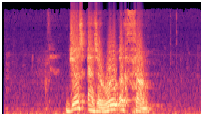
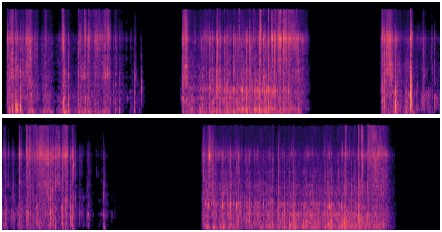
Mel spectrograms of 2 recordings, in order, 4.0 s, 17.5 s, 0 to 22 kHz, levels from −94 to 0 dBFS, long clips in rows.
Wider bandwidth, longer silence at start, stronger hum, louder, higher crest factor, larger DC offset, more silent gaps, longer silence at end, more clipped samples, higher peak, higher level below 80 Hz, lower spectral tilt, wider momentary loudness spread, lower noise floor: first, over 20 kHz vs 17 kHz; about the same, 0.05 s vs 0.1 s; neither; first, -4 LUFS vs -30 LUFS; second, 8 dB vs 34 dB; neither; second, none vs 2.91-3.53 s, 6.25-7.52 s, 11.09-12.70 s; second, 0.5 s vs 1 s; first, 3% vs under 0.1%; about the same, 0 dBFS vs 0 dBFS; first, -30 dBFS vs -58 dBFS; first, -4 dB/octave vs -2 dB/octave; about the same, 21 LU vs 20 LU; second, -31 dBFS vs under -90 dBFS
